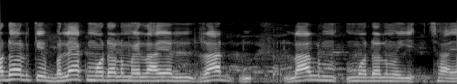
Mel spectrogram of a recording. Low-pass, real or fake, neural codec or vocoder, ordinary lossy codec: 7.2 kHz; real; none; none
